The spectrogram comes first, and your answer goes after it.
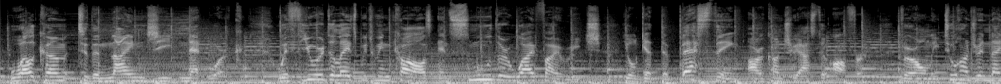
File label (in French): pub Mobile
